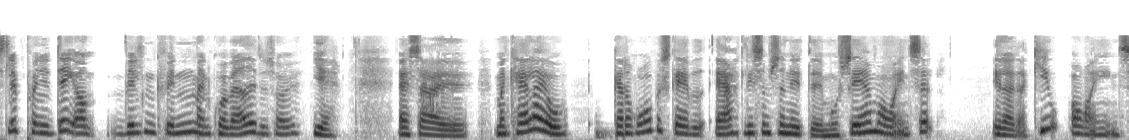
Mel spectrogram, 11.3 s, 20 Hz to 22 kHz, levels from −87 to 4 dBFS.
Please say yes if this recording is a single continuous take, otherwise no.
yes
